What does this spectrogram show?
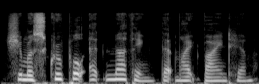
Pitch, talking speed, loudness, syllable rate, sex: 190 Hz, 210 wpm, -17 LUFS, 4.7 syllables/s, female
